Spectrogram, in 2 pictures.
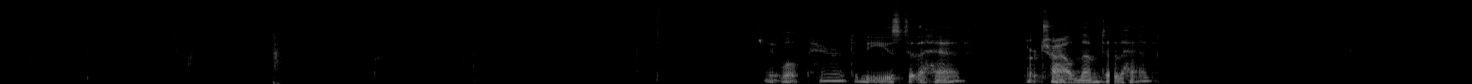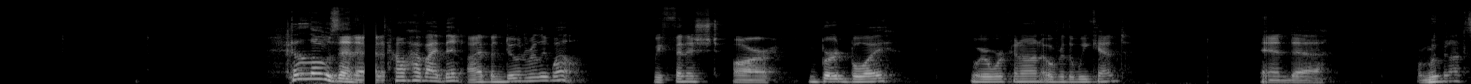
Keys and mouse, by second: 1.9 shift+c, 7.3 Escape, 10.3 ctrl+p, 15.9 ctrl+s, 19.7 KP_Decimal, 23.6-25.2 middle drag, 26.5-27.7 right drag, 26.6 Tab, 28.2-29.4 shift+right drag.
